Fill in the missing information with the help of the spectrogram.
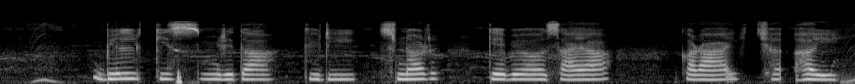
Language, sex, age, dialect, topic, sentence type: Magahi, female, 36-40, Western, agriculture, statement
